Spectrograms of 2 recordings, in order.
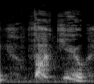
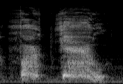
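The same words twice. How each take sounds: First: High, loud yelled "Fuck you"; screaming fuck you. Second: "Fuck you" whispered through a sob; sobbing whisper. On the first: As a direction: spit "Fuck you" out as a furious yell. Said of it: "starts screaming at them". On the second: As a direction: breathe "Fuck you" out while crying. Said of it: "goes ballistic". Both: Retold or imitated.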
